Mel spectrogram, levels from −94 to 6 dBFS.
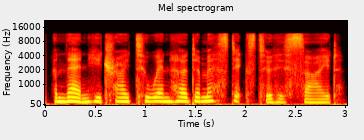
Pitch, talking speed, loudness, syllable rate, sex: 180 Hz, 220 wpm, -20 LUFS, 4.6 syllables/s, female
